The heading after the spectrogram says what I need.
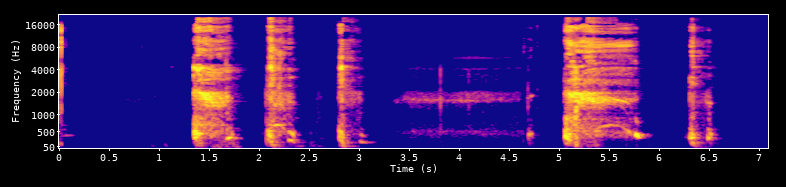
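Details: Student studying for an exam on a Saturday afternoon, standing and changing positions as the cough attack worsened from minor to intense; repeated harsh coughs in close bursts with a brief hum between; coughing fit.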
